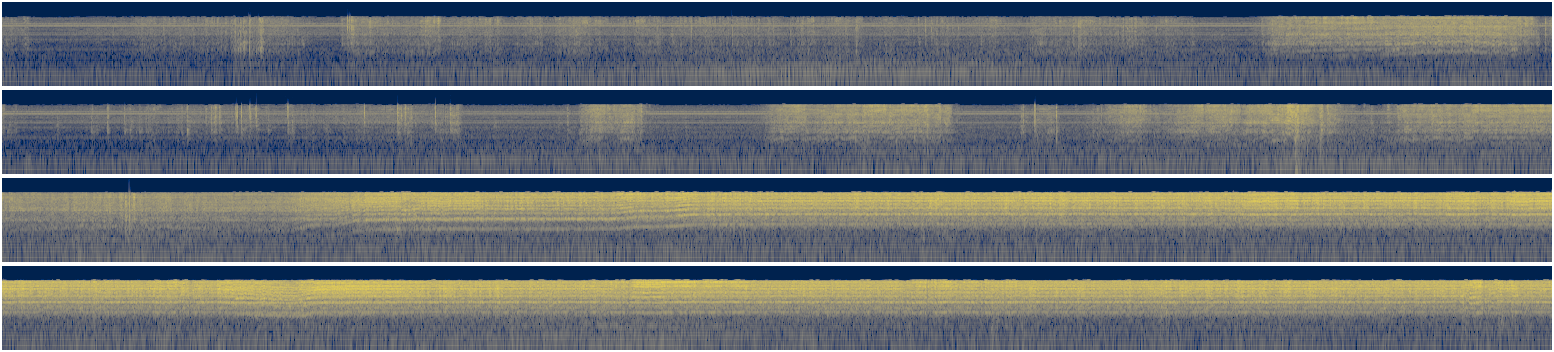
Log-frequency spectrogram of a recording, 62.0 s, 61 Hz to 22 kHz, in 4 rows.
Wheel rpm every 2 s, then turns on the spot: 0, 10, 10, 10, 10, 10, 40, 50, 10, 10, 20, 20, 40, 20, 50, 70, 70, 140, 180, 230, 230, 230, 230, 230, 220, 230, 230, 230, 230, 230, 230.
4-6 8-12 18-20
